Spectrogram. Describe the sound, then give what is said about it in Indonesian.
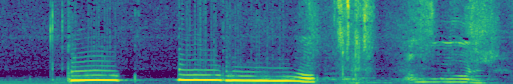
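A loud rooster crow in two bursts: a short, shrill call, then a longer sustained one that slides downward at the end. Quieter voices talk briefly afterward. “Bangun, dada suara ayam.”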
